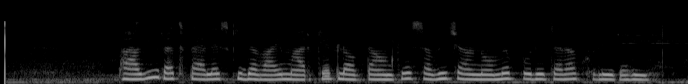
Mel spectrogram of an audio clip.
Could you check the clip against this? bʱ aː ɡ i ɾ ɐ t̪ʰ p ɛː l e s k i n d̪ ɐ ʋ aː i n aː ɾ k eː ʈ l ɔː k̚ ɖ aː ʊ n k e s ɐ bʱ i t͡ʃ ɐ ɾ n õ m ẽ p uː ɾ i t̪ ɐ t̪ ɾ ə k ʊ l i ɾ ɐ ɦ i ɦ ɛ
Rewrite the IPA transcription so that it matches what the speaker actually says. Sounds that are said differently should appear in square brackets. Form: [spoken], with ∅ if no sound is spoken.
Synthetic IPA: bʱ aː ɡ i ɾ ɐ t̪ʰ p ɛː l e s k i [∅] d̪ ɐ ʋ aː i [m] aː ɾ k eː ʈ l ɔː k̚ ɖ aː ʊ n k e s ɐ bʱ i t͡ʃ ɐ ɾ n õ m ẽ p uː ɾ i t̪ ɐ [∅] ɾ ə [kʰ] ʊ l i ɾ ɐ ɦ i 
